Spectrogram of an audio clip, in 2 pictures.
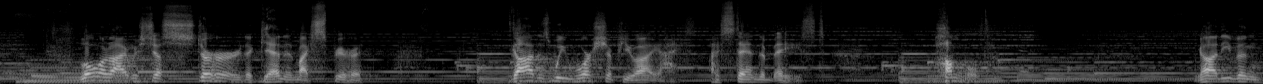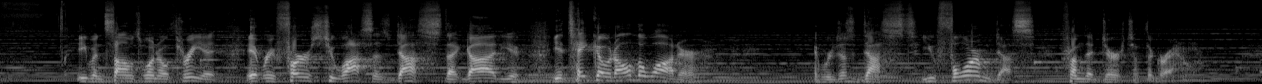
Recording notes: Sunday Service live broadcast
